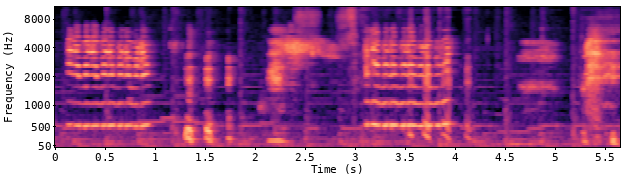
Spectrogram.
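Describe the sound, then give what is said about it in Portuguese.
A voice imitates the ray blast of the monster King Ghidorah (King Dora) with two strained, buzzy high-pitched screeches, separated by laughter and short hissing bursts, loud. “É, é legal o barulho sim, que ele faz. Sim. Quando ele solta o raio.”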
